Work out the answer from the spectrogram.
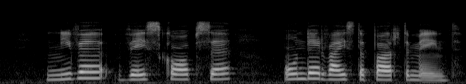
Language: Afrikaans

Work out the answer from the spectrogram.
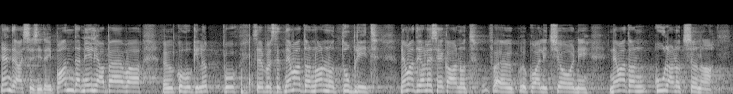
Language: Estonian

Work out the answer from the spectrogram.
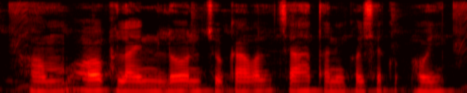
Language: Bhojpuri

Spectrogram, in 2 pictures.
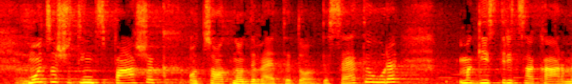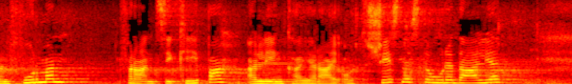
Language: Slovenian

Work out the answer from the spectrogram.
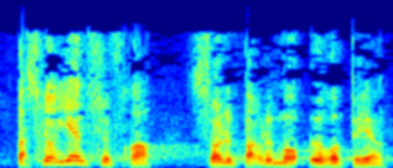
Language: French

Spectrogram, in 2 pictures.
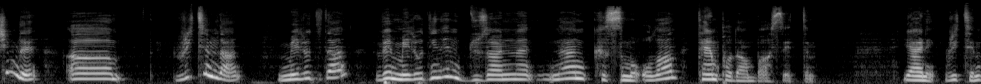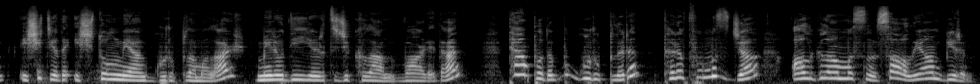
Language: Turkish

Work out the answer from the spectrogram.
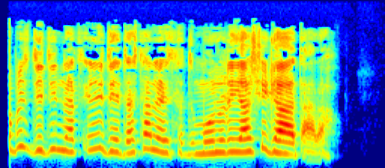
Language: Georgian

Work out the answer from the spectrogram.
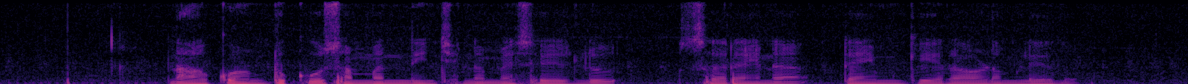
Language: Telugu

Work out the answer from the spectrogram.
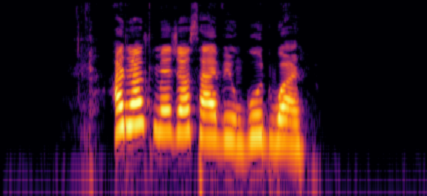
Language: Nigerian Pidgin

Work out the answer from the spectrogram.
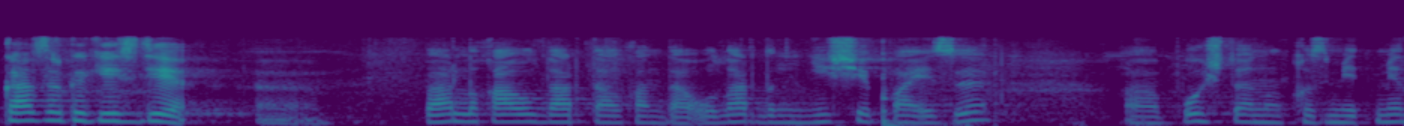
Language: Kazakh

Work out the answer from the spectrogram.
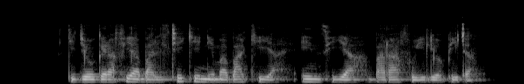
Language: Swahili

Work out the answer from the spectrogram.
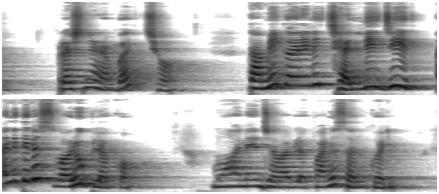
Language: Gujarati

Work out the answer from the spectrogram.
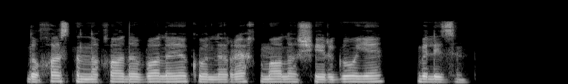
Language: Kurdish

